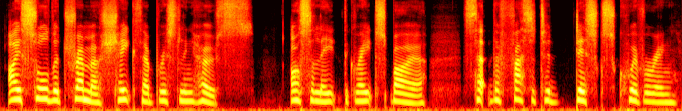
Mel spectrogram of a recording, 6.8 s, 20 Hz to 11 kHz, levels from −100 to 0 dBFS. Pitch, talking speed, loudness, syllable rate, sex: 230 Hz, 150 wpm, -20 LUFS, 4.9 syllables/s, female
